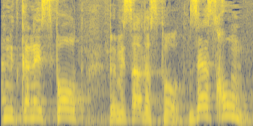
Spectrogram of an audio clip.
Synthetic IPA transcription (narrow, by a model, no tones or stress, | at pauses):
t̪mit̪kanesːpo̞ʁt̪ | be̞misʁad̪aspo̞ʁt̪zeasχum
